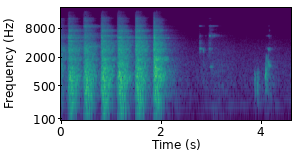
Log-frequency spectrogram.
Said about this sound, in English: Use a drift pin to set that carriage bolt.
